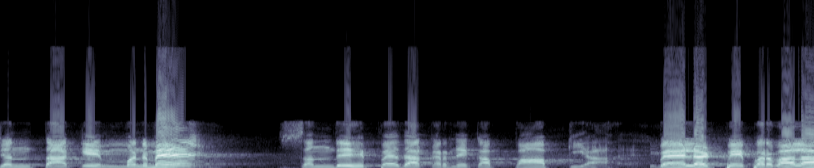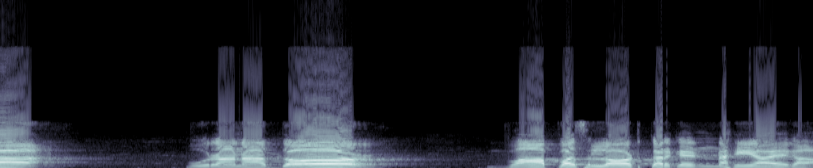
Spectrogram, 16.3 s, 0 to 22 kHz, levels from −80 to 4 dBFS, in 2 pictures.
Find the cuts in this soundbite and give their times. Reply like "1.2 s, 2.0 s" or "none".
6.5 s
